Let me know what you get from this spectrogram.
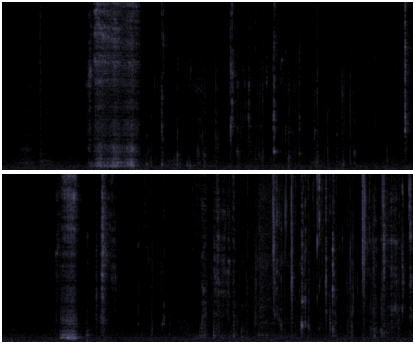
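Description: Close-miked chewing of spicy stir-fried octopus, a run of small wet clicks and smacks, with two louder half-second bursts about a second and a half in and about seven seconds in.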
